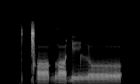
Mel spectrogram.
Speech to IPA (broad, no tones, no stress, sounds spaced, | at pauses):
ǀ ɔ ɡ ɔ ɗ i l o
